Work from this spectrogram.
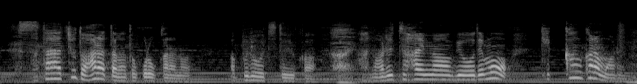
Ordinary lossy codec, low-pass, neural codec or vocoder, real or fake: none; none; none; real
